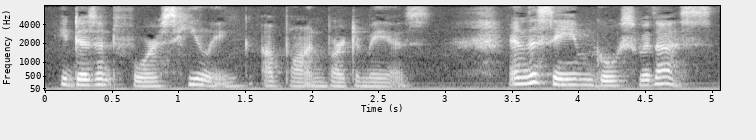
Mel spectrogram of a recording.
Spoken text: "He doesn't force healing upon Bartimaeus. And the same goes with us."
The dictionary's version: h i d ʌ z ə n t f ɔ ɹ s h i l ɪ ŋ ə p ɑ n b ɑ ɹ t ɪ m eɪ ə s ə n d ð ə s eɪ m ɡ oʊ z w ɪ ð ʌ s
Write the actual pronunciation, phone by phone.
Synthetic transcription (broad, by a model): h i d ʌ z ə n t f ɔ ɹ s h i l ɪ ŋ ə p ɑ n b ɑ ɹ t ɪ m eɪ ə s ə n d ð ə s eɪ m ɡ oʊ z w ɪ ð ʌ s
